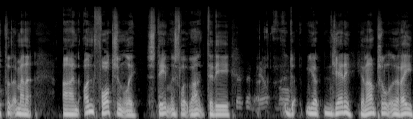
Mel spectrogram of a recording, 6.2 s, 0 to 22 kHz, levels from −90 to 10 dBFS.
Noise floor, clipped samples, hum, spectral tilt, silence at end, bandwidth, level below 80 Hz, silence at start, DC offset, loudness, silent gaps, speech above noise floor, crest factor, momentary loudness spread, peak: -44 dBFS; under 0.1%; none; -6.5 dB/octave; 0 s; 15 kHz; -52 dBFS; 0.1 s; under 0.1%; -24 LUFS; none; 21 dB; 16 dB; 11 LU; -8 dBFS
